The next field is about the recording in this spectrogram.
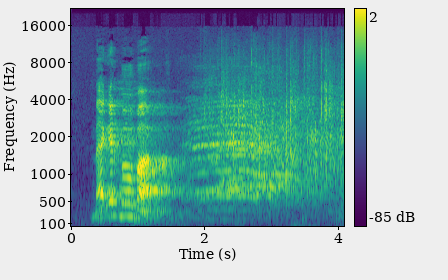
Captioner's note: applause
